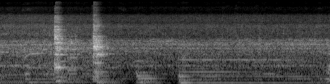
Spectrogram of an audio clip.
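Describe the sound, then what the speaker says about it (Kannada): Chili powder frying in oil in a pan for bread roast, a low steady sizzle broken by a few sharp clacks of a spoon or spatula early on. "ಫ್ರೈ ಮಾಡ್ಕೊಳ್ಳೋಣ."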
